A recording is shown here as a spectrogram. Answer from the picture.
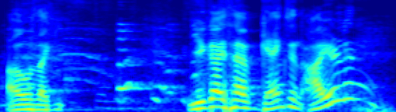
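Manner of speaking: a hint of an Irish accent, lightly done; Irish accent attempt. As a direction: try a loose Irish lilt on the quote. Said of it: "I'm gonna try for you guys".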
